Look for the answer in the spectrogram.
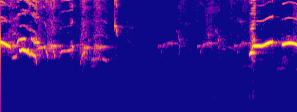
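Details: Song of an oriental magpie-robin, used to prompt a quiet bird: a dense burst of mixed whistles and chattering notes, a lull with soft notes, then two loud clear whistled phrases at the end.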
